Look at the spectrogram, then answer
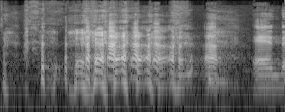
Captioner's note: both laughing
